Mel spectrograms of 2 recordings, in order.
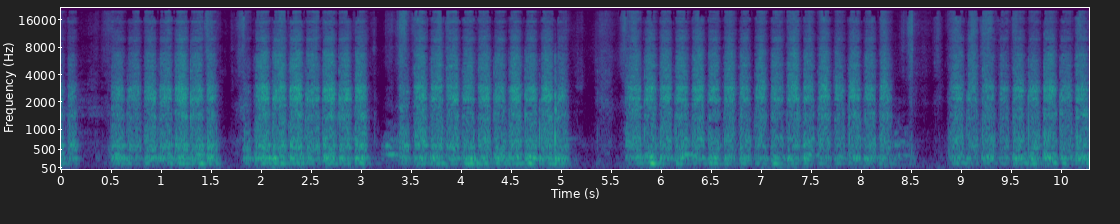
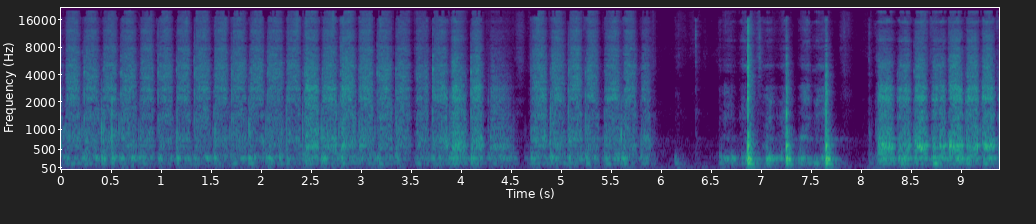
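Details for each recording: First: Deutz engine cylinder head, removed over no compression; lapping a valve with fine paste after coarse; gritty back-and-forth strokes with brief pauses; paste is barely biting anymore, so the seat is nearly done and later shows a continuous line. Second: Deutz cylinder head being hand-lapped, valve ground against its seat. Steady back-and-forth rasping strokes, two or three a second, now smooth and dull as the lapping paste has worn out and stopped cutting.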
